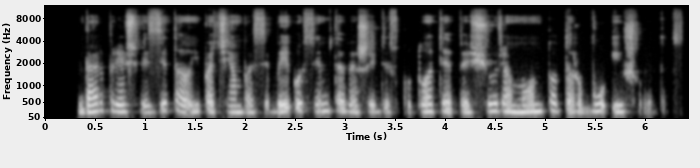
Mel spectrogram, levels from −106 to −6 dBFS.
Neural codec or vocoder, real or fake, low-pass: none; real; 10.8 kHz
